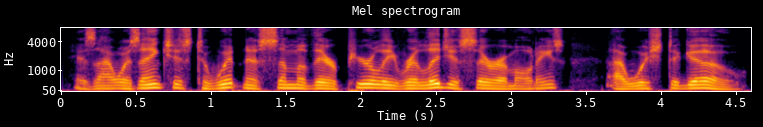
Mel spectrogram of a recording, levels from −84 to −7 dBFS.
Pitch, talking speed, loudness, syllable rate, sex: 145 Hz, 210 wpm, -18 LUFS, 6.0 syllables/s, male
